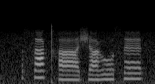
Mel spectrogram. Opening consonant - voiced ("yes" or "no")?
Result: no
